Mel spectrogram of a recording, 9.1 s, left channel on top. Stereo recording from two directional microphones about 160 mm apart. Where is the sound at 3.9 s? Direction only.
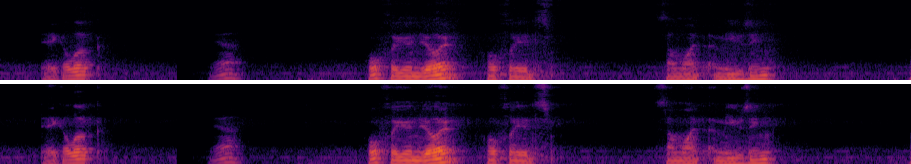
15° right (ahead or behind).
